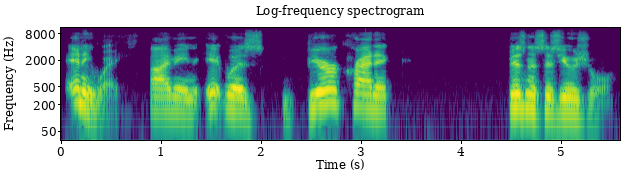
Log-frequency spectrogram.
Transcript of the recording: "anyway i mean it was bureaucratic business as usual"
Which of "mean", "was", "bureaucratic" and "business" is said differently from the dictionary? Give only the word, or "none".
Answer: none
